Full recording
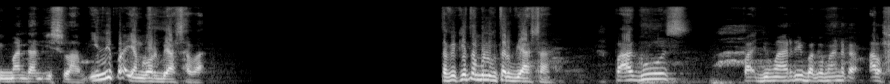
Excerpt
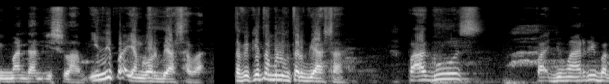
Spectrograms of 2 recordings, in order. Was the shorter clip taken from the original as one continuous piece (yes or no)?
no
